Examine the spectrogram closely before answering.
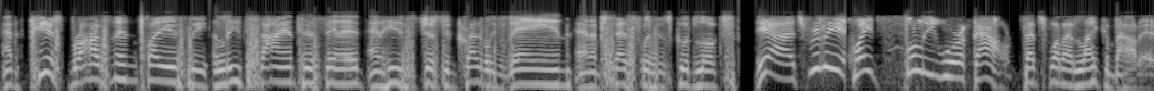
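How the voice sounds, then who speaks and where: A fairly slow pace with lively intonation. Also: man, high pitch for a man. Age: 70s. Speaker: professor and pop culture critic. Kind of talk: casual chat.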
